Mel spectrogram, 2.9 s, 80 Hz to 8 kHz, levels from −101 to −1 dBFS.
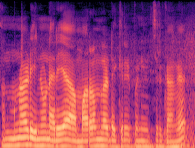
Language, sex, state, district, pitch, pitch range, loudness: Tamil, male, Tamil Nadu, Nilgiris, 120 Hz, 115-130 Hz, -17 LUFS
